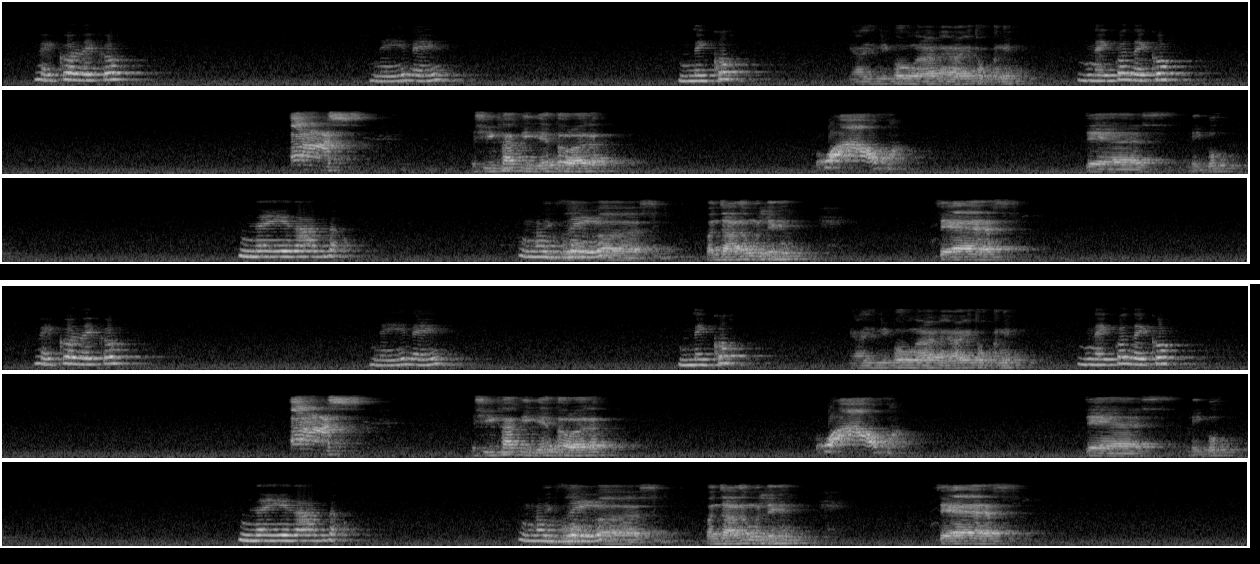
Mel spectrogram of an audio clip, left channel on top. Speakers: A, on the right; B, on the right.
A: ꯅꯩꯀꯣ ꯅꯩꯀꯣ ꯅꯩꯌꯦ ꯅꯩꯌꯦ ꯅꯩꯀꯣ
B: ꯑꯩꯅ ꯍꯥꯏꯖꯤꯅꯤꯀꯣ ꯉꯔꯥꯡꯅ ꯉꯔꯥꯡꯒꯤ ꯊꯣꯛꯄꯅꯤ
A: ꯅꯩꯀꯣ ꯅꯩꯀꯣ
B: ꯑꯁ ꯑꯁꯤ ꯈꯥꯛꯈꯤꯒꯦꯅ ꯇꯧꯔꯒ
A: ꯋꯥꯎ
B: ꯇꯦꯁ ꯅꯩꯀꯣ
A: ꯅꯩꯌꯦꯅ ꯅꯥꯕꯗ
B: <inaudible>
A: ꯉꯥꯎꯖꯩꯌꯦ
B: ꯅꯩꯀꯣ ꯑꯥꯁ ꯄꯟꯖꯥꯗ ꯃꯨꯜꯂꯦ ꯍꯦ <unintelligible> ꯁꯦꯁ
